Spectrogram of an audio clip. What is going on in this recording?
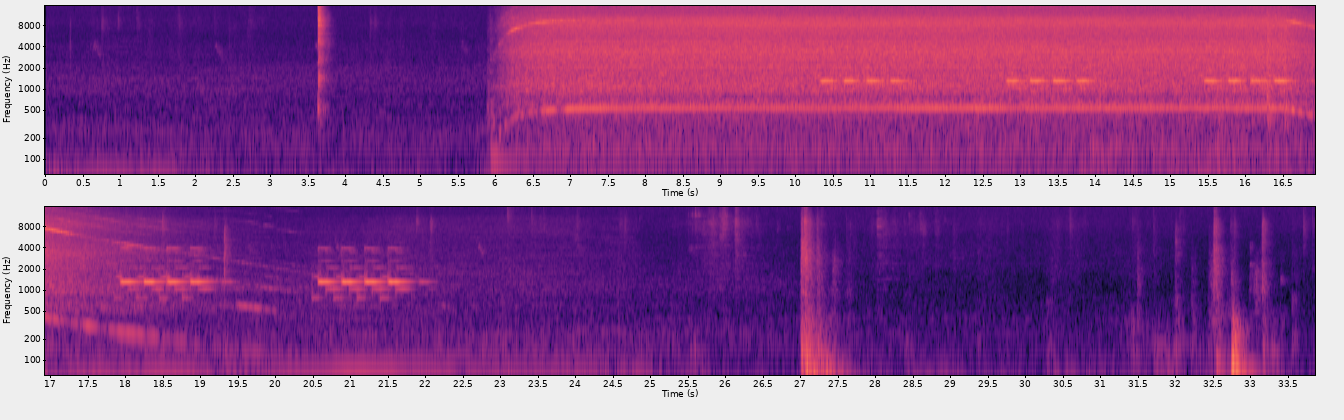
The light was switched on and the vacuum cleaner was started with a partial overlap of a Samsung ringtone playing. The vacuum cleaner stopped, then the window was closed followed by the door being closed.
